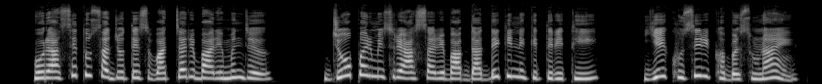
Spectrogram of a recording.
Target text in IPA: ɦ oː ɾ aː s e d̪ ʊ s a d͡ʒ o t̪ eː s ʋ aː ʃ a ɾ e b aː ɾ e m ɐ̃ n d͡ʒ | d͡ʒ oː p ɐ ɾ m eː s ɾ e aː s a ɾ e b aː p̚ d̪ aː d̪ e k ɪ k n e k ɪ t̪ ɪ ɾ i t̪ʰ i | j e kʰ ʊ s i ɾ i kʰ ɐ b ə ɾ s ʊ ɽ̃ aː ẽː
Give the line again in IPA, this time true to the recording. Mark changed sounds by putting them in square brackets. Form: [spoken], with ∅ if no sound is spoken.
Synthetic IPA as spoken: ɦ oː ɾ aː s e [t̪] ʊ s a d͡ʒ o t̪ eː s ʋ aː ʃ a ɾ e b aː ɾ e m ɐ̃ n d͡ʒ | d͡ʒ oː p ɐ ɾ m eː s ɾ e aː s a ɾ e b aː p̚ d̪ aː d̪ e k ɪ [∅] n e k ɪ t̪ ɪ ɾ i t̪ʰ i | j e kʰ ʊ s i ɾ i kʰ ɐ b ə ɾ s ʊ ɽ̃ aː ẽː

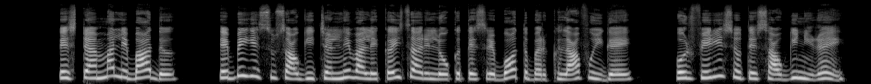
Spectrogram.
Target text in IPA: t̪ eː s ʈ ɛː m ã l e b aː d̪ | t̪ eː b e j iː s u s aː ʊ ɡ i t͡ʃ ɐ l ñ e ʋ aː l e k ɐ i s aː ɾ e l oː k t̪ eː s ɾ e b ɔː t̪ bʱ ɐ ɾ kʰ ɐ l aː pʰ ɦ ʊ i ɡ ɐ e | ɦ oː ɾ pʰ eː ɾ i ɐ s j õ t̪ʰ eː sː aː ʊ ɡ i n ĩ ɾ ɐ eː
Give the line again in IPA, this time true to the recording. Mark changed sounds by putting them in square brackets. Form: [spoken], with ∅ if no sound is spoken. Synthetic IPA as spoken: t̪ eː s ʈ ɛː m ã l e b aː d̪ | t̪ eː b e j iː s u s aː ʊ ɡ i t͡ʃ ɐ l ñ e ʋ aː l e k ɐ i s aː ɾ e l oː k t̪ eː s ɾ e b ɔː t̪ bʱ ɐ ɾ kʰ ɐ l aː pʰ ɦ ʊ i ɡ ɐ e | ɦ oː ɾ pʰ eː ɾ i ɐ s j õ [t̪] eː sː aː ʊ ɡ i n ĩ ɾ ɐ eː

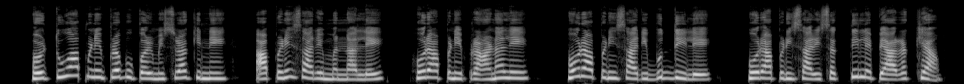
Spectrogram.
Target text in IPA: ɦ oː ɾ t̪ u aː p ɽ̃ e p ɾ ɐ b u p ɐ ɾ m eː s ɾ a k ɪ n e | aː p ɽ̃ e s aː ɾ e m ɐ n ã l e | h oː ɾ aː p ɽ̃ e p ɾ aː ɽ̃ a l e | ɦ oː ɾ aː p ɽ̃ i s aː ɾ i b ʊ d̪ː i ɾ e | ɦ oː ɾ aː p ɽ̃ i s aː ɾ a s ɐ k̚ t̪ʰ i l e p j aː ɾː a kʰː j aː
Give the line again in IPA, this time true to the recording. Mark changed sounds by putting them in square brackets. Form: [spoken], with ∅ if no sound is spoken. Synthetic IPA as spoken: ɦ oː ɾ t̪ u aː p ɽ̃ e p ɾ ɐ b u p ɐ ɾ m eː s ɾ a k ɪ n e | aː p ɽ̃ e s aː ɾ e m ɐ n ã l e | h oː ɾ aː p ɽ̃ e p ɾ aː ɽ̃ a l e | ɦ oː ɾ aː p ɽ̃ i s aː ɾ i b ʊ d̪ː i [l] e | ɦ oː ɾ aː p ɽ̃ i s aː ɾ [i] s ɐ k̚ [t̪] i l e p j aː ɾː [ɐ] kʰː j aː

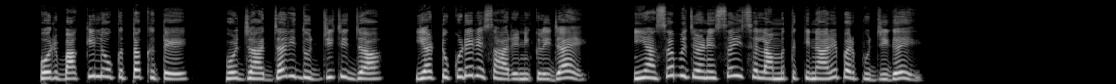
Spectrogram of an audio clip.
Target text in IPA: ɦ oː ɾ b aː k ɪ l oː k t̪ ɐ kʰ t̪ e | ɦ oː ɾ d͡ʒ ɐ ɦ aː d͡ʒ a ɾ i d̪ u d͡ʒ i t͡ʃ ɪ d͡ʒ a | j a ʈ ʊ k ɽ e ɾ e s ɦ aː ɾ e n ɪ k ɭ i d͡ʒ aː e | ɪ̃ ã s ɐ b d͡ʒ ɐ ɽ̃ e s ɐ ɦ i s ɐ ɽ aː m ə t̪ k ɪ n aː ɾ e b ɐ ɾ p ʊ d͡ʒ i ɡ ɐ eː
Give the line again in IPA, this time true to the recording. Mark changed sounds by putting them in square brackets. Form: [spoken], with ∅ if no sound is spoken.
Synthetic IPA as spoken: ɦ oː ɾ b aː k [i] l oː k t̪ ɐ kʰ t̪ e | ɦ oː ɾ d͡ʒ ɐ ɦ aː d͡ʒ a ɾ i d̪ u d͡ʒ i t͡ʃ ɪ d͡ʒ a | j a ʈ ʊ k ɽ e ɾ e s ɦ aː ɾ e n ɪ k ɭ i d͡ʒ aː e | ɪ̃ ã s ɐ b d͡ʒ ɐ ɽ̃ e s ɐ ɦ i s ɐ [l] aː m ə t̪ k ɪ n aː ɾ e [p] ɐ ɾ p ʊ d͡ʒ i ɡ ɐ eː

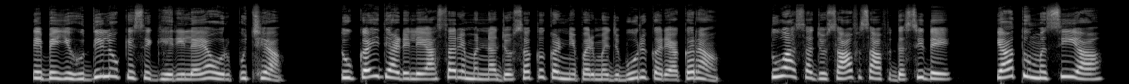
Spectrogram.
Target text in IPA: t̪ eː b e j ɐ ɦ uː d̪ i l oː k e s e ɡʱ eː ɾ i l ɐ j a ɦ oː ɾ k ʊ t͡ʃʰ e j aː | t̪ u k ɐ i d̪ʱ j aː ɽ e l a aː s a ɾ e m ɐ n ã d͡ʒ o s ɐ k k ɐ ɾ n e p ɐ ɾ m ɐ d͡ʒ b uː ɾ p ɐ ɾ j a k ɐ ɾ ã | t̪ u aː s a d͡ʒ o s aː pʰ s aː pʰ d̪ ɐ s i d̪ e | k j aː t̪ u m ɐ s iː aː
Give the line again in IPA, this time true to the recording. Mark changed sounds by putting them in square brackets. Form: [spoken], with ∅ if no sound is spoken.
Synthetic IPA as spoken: t̪ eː b e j ɐ ɦ uː d̪ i l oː k e s e ɡʱ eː ɾ i l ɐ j a ɦ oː ɾ [p] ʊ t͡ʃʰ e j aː | t̪ u k ɐ i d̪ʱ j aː ɽ e l [e] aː s a ɾ e m ɐ n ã d͡ʒ o s ɐ k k ɐ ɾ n e p ɐ ɾ m ɐ d͡ʒ b uː ɾ [k] ɐ ɾ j a k ɐ ɾ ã | t̪ u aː s a d͡ʒ o s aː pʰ s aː pʰ d̪ ɐ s i d̪ e | k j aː t̪ u m ɐ s iː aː

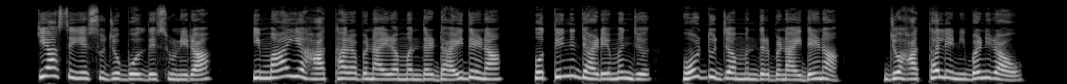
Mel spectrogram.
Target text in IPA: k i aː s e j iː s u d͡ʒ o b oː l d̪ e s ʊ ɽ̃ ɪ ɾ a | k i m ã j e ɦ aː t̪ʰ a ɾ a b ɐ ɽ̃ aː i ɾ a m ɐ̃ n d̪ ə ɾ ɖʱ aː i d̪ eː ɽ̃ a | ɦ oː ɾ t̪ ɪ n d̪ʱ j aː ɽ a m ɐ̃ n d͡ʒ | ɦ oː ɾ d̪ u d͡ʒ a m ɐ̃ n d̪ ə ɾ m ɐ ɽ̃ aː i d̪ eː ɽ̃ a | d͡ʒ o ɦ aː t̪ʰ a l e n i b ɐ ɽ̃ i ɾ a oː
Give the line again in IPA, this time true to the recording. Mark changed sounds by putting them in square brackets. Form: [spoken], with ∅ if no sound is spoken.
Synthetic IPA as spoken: k i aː s e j iː s u d͡ʒ o b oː l d̪ e s ʊ ɽ̃ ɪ ɾ a | k i m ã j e ɦ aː t̪ʰ a ɾ a b ɐ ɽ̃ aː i ɾ a m ɐ̃ n d̪ ə ɾ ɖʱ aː i d̪ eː ɽ̃ a | ɦ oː ɾ t̪ ɪ n d̪ʱ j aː ɽ [e] m ɐ̃ n d͡ʒ | ɦ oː ɾ d̪ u d͡ʒ a m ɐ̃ n d̪ ə ɾ [b] ɐ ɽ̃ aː i d̪ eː ɽ̃ a | d͡ʒ o ɦ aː t̪ʰ a l e n i b ɐ ɽ̃ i ɾ a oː

